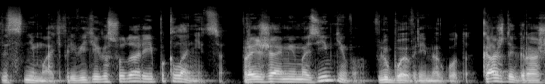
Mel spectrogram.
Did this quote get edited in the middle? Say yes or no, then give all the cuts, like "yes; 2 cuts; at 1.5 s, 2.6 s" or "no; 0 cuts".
no; 0 cuts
